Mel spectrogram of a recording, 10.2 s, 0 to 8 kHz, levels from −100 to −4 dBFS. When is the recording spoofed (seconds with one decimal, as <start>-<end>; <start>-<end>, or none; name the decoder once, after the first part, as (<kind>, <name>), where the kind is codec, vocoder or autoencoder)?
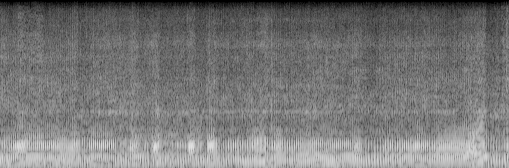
2.4-4.1 (autoencoder, DAC-VAE)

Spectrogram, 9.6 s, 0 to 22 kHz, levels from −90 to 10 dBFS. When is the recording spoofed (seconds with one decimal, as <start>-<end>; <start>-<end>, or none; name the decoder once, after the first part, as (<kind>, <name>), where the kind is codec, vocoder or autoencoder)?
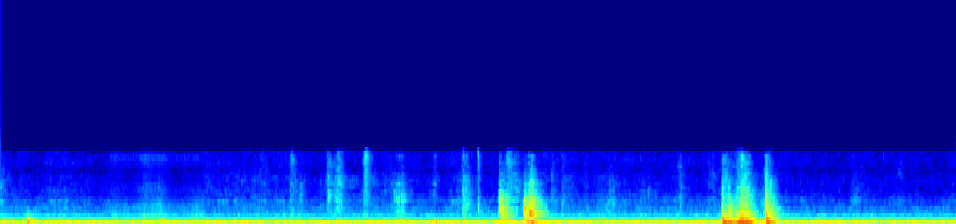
1.1-2.0 (autoencoder, DAC-VAE)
